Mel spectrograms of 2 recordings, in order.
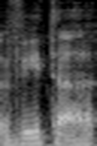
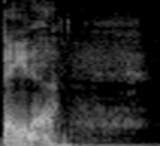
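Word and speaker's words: Βήτα: A B is a V. That's right. In the English side, it's Alpha Vita. You know, it's not actually pronounced Beta.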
